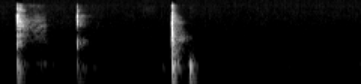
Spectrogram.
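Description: Computer mouse clicks: one near the start, another about half a second later, and a quick pair just past a second in.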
